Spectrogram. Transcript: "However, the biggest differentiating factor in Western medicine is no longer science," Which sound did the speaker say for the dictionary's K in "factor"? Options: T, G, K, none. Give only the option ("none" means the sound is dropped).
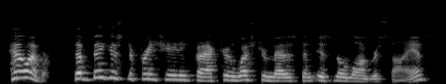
K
